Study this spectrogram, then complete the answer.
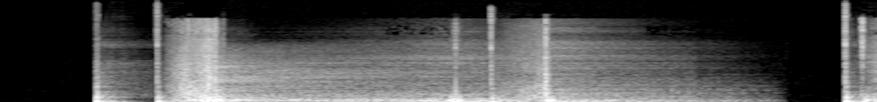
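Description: A deep whooshing rumble swells and slowly fades.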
